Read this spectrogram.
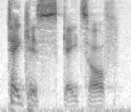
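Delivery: low, slow stern command. A narrator's reading. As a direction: lay down the order gravely. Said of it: "said in a stern voice".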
